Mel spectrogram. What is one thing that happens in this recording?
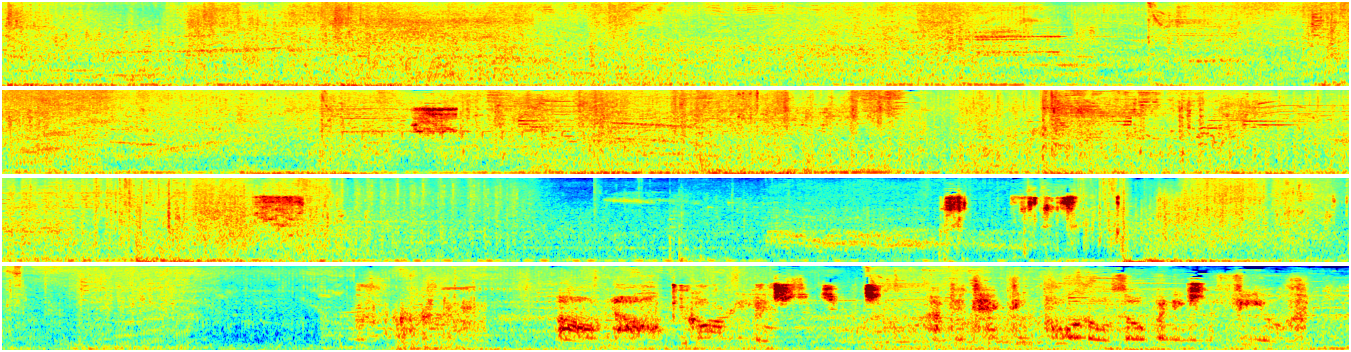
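Gunfire from a video game rifle rattles in quick bursts.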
